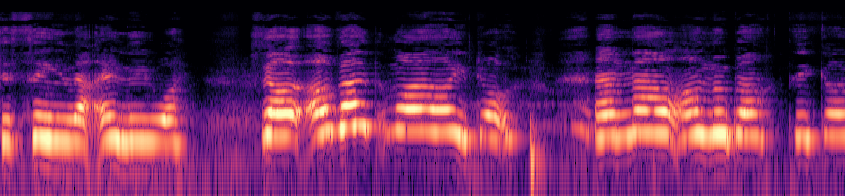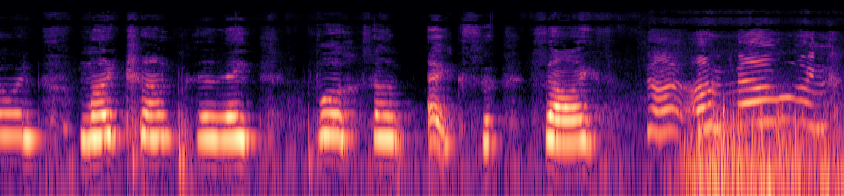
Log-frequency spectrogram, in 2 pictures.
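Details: Dysarthric speech in a female speaker with cerebral palsy, real everyday vlog speech.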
